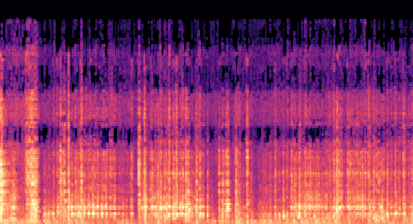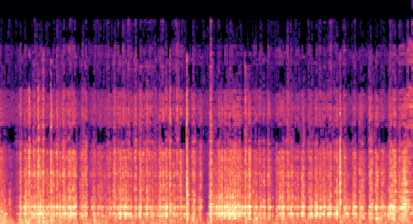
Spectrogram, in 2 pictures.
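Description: A spoon scrapes and stirs across the bottom of a pot of thick, sticking shrimp and corn soup, a steady rough scratching that repeats over a low background hiss, with no talking.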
